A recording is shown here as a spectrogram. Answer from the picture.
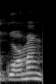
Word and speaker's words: Gourmande: so this is the gourman girls gandis with the French muted R go GES this palette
